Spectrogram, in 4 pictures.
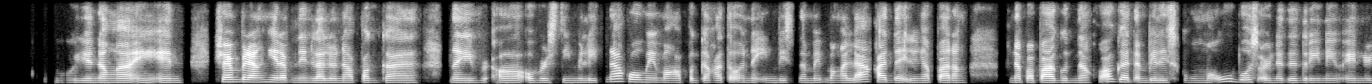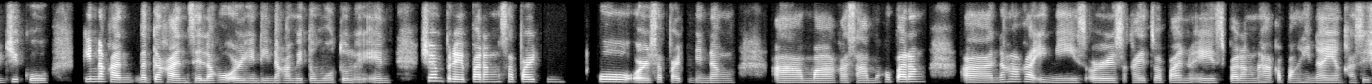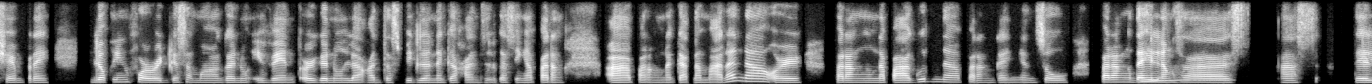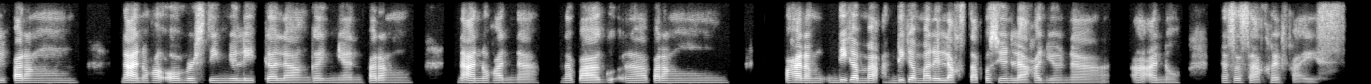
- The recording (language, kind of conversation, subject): Filipino, advice, Paano ko mababawasan ang pagiging labis na sensitibo sa ingay at sa madalas na paggamit ng telepono?
- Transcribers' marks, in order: fan; other background noise; tapping; in English: "over stimulate"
